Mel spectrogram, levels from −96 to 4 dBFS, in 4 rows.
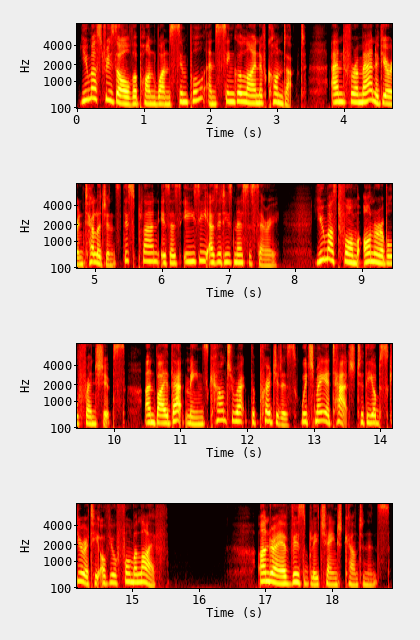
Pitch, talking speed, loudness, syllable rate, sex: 225 Hz, 170 wpm, -20 LUFS, 5.5 syllables/s, female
